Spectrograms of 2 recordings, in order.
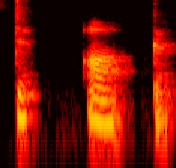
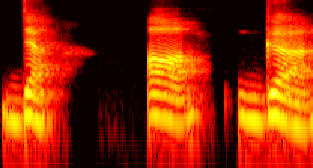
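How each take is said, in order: First: The consonants are clipped with no added vowel. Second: Each consonant ends with an added 'uh' vowel. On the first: The sounds blend into the word. The speaker calls it right. "that's not the same as" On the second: The sounds no longer blend into the word. The speaker calls it wrong. "if you put the schwa on there"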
